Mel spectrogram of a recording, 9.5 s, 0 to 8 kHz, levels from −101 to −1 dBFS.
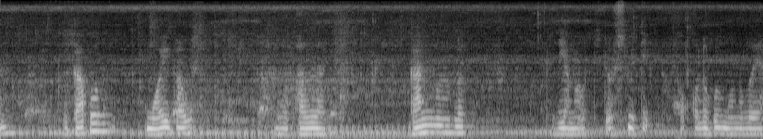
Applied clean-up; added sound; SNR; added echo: none; none; none; reverberation time 1.1 s.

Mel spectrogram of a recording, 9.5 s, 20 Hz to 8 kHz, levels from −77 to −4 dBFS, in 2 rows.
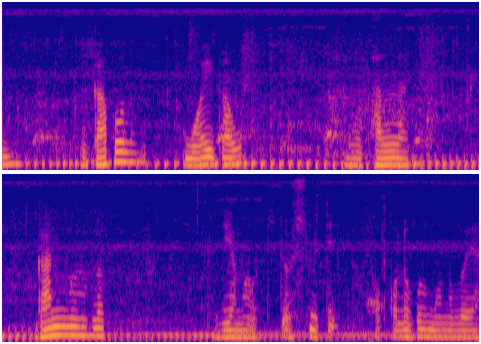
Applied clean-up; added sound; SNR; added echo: none; none; none; none.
